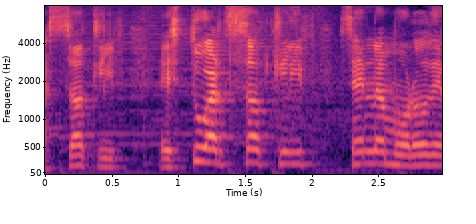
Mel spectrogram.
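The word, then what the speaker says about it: Sutcliffe: Hamburgo el increíble stuarts se pronuncia así sot cliff a sod cliff Stuart cliff Se enamoró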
